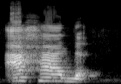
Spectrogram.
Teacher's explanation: huruf dalnya itu seakan-akan memantul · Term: Qalqalah kubra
